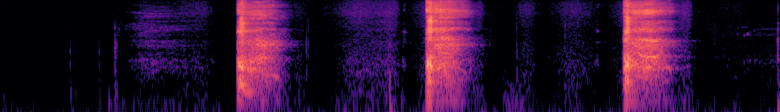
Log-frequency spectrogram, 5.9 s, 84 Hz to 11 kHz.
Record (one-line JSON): {"three_cough_length": "5.9 s", "three_cough_amplitude": 7513, "three_cough_signal_mean_std_ratio": 0.24, "survey_phase": "beta (2021-08-13 to 2022-03-07)", "age": "45-64", "gender": "Female", "wearing_mask": "No", "symptom_none": true, "smoker_status": "Current smoker (11 or more cigarettes per day)", "respiratory_condition_asthma": false, "respiratory_condition_other": false, "recruitment_source": "REACT", "submission_delay": "1 day", "covid_test_result": "Negative", "covid_test_method": "RT-qPCR", "influenza_a_test_result": "Negative", "influenza_b_test_result": "Negative"}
